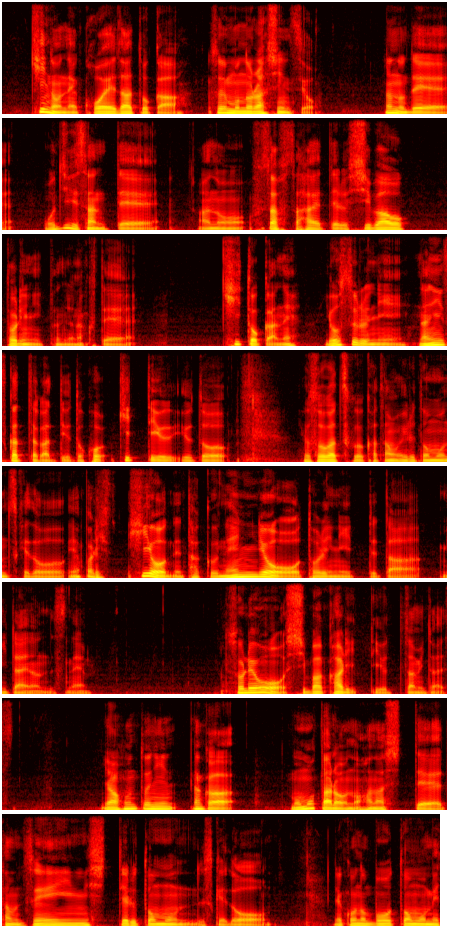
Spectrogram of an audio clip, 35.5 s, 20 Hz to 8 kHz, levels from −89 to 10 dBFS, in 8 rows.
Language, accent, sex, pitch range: Japanese, native, male, 85-110 Hz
